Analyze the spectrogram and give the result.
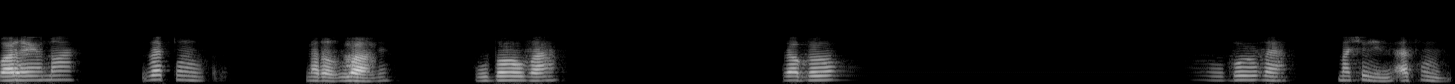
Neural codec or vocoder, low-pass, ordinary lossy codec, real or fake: codec, 16 kHz, about 1 kbps, DyCAST, with the encoder's durations; 3.6 kHz; AAC, 16 kbps; fake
